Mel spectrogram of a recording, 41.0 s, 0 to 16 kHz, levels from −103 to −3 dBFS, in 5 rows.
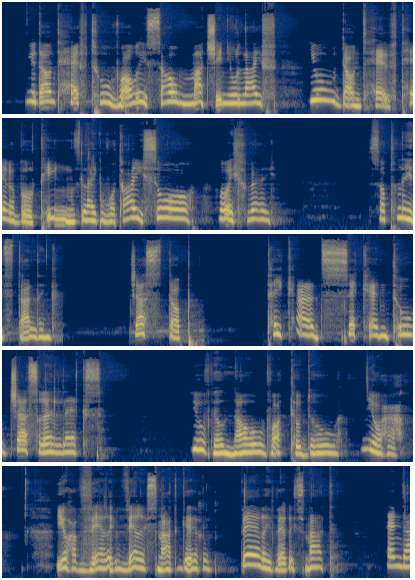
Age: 30-49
